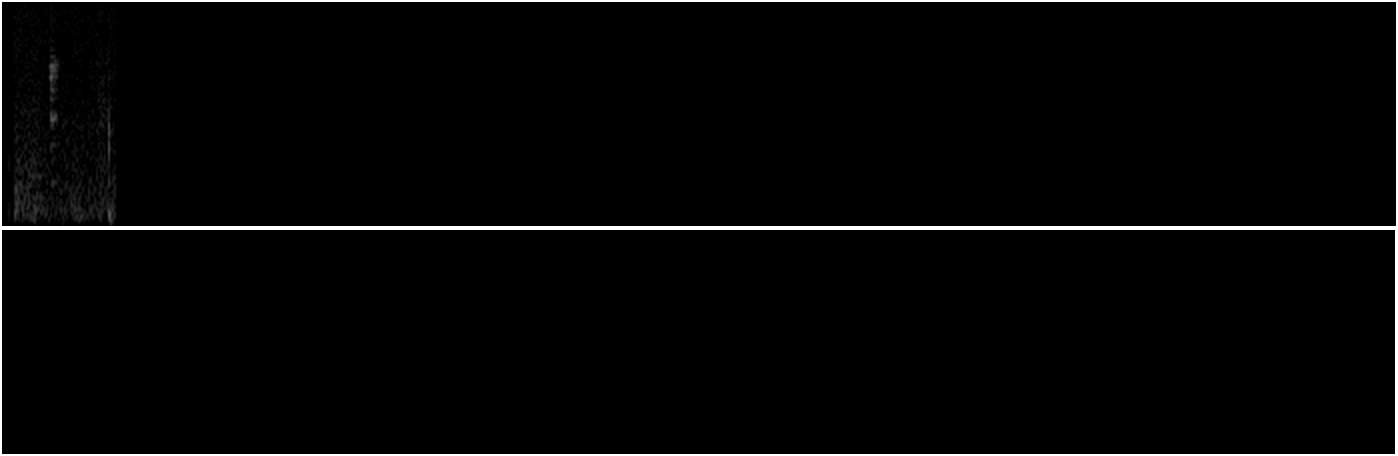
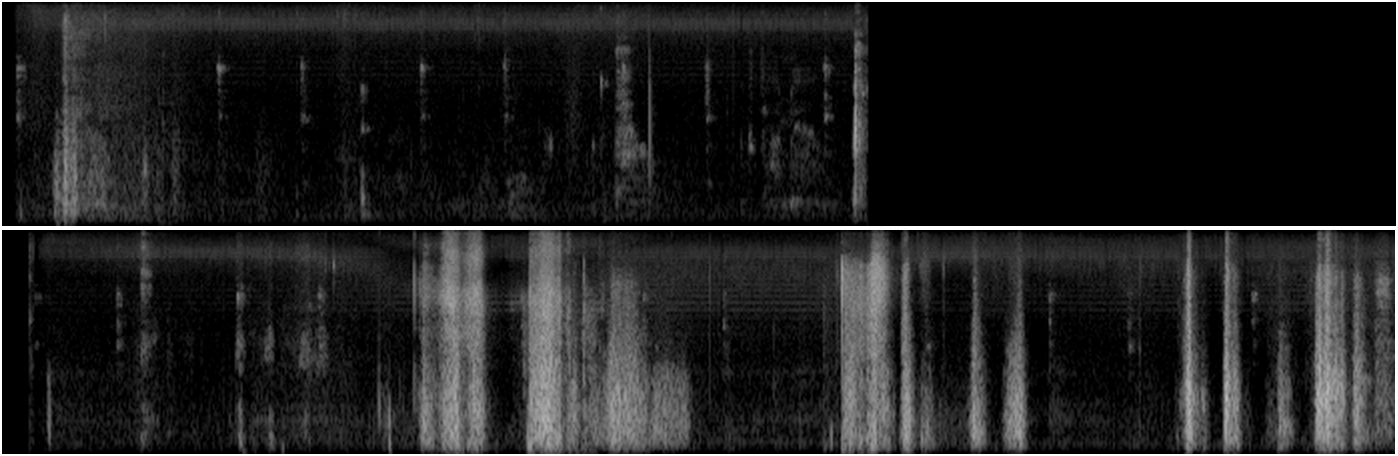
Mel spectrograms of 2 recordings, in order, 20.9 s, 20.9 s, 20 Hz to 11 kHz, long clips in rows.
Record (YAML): three_cough_length: 20.9 s
three_cough_amplitude: 116
three_cough_signal_mean_std_ratio: 0.11
cough_length: 20.9 s
cough_amplitude: 15492
cough_signal_mean_std_ratio: 0.27
survey_phase: beta (2021-08-13 to 2022-03-07)
age: 65+
gender: Male
wearing_mask: 'No'
symptom_none: true
smoker_status: Never smoked
respiratory_condition_asthma: false
respiratory_condition_other: false
recruitment_source: REACT
submission_delay: 4 days
covid_test_result: Negative
covid_test_method: RT-qPCR
influenza_a_test_result: Negative
influenza_b_test_result: Negative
